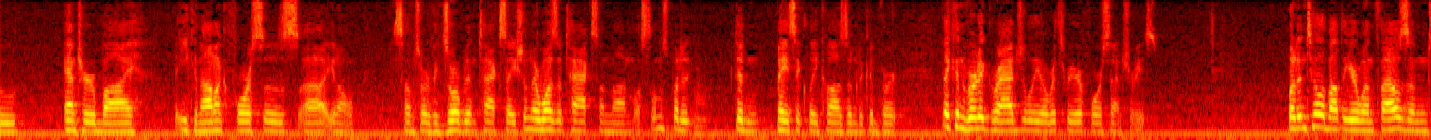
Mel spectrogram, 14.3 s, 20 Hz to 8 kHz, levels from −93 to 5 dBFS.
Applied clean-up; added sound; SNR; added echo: none; none; none; none.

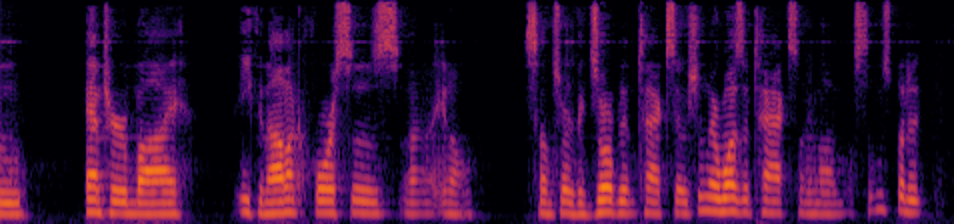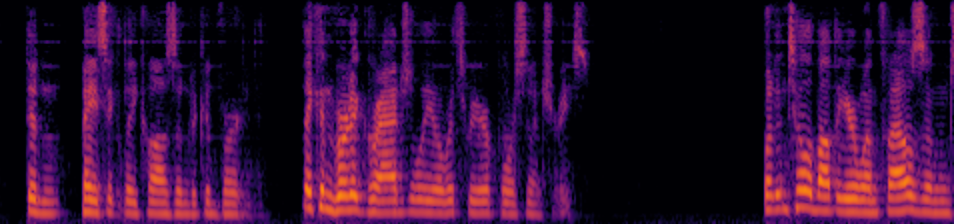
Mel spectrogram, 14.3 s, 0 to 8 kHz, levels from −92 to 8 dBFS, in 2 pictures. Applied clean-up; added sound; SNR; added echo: neural mask model DeepFilterNet 3.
